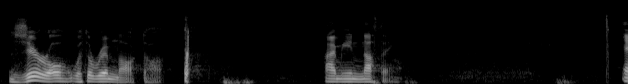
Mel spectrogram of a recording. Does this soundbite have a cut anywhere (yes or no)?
no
